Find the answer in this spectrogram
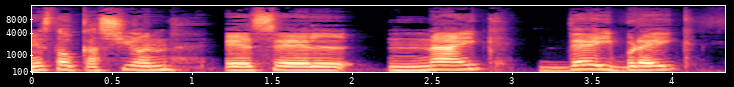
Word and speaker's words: Daybreak: ocasión es el nike daybreak si así se lee se escribe tie-break pero creo que se le de break aquí les dejo la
